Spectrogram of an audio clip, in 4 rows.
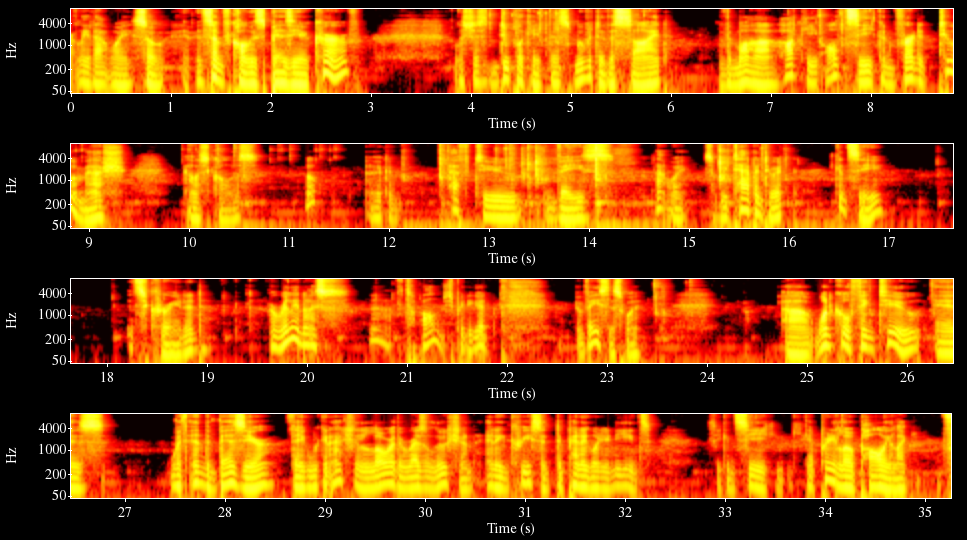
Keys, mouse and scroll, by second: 4.3 shift+d, 4.7 g, 7.7 alt+c, 9.9 click, 10.1 click, 10.4 shift+v, 10.8 click, 10.9 click, 11.2 click, 11.4 click, 12.5 F2, 15.3 Tab, 15.8 shift+middle click, 16.1 middle click, 18.0 middle click, 18.3 t, 19.1 middle click, 20.7 middle click, 21.1 middle click, 23.5 Tab, 23.8 right click, 25.4 right click, 25.5 Tab, 26.2 Tab, 26.4 right click, 27.5 click, 27.9 click, 29.2 click.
